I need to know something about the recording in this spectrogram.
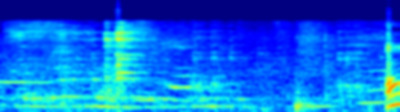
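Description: Dishes and cutlery clinking in a canteen, with one sharp clink about half a second in.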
